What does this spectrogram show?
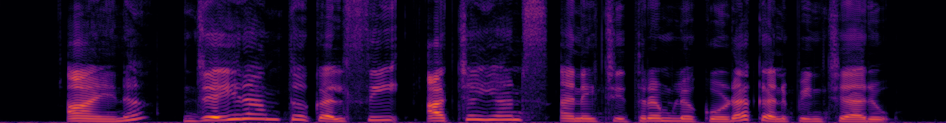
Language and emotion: Telugu, neutral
